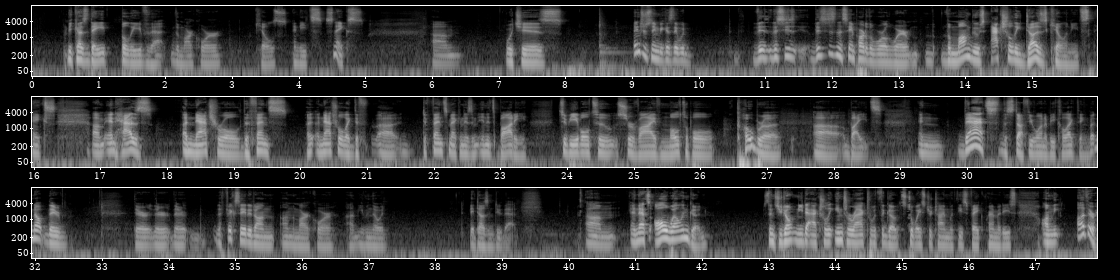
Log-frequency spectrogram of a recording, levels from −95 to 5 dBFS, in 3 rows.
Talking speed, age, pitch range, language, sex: 150 wpm, 30-49, 100-130 Hz, English, male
